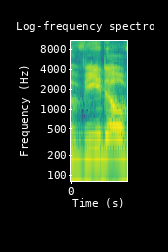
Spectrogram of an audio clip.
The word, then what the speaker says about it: Videl: A lot of people have Videl signs, and hey, at least these guys understand there's a long E sound in her name.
